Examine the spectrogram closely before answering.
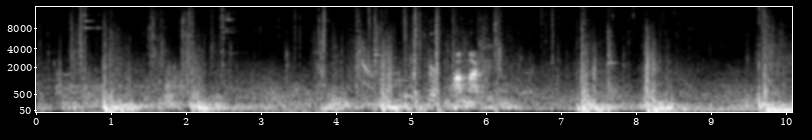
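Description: Rifle shots crack loudly, with short gaps between them.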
